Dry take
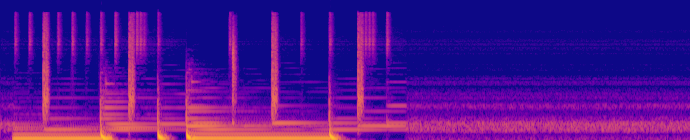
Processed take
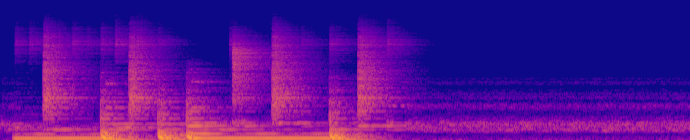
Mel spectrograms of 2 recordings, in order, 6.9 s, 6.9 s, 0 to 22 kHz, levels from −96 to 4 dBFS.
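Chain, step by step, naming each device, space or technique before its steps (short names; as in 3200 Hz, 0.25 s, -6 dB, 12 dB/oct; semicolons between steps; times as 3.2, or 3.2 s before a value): spectral trails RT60 0.93 s; string-machine ensemble chorus (ensemble effect; LPF 4500 Hz 12 dB/oct); gain -7 dB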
